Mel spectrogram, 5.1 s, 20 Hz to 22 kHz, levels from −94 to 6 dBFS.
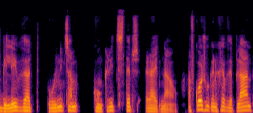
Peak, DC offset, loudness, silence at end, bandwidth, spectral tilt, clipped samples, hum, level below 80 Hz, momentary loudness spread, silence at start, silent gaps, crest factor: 0 dBFS; under 0.1%; -19 LUFS; 0.05 s; 13 kHz; -6 dB/octave; under 0.1%; none; -48 dBFS; 11 LU; 0 s; 0.87-0.92 s, 1.62-1.86 s; 18 dB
